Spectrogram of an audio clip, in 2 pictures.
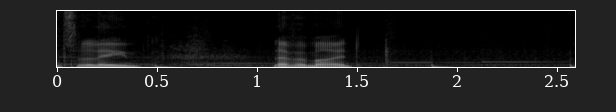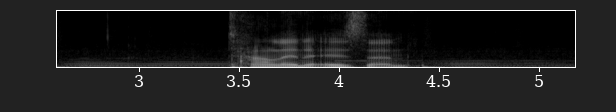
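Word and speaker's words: Tallinn: Heads up, Talon is pronounced by accentuating the A. Oh, that's interesting. cuz I said Talin first of all and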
